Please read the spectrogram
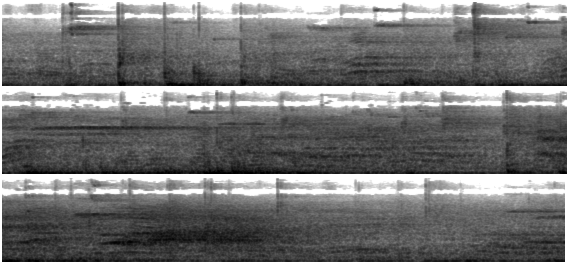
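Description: Indoor volleyball rally in a reverberant hall: the ball served and struck with sharp smacks, shoes squeaking on the wooden court, and players calling out, loudest about ten seconds in.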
